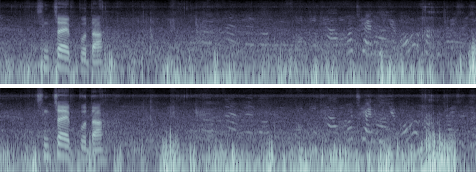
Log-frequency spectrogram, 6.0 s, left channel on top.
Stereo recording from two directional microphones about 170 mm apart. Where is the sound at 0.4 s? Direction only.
15° right (ahead or behind).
